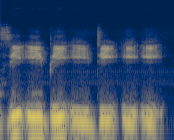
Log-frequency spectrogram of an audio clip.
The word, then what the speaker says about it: Zebedee: So anyway, we start with a song called Sons of Zebedee. So it's spelled Zebedee. So, but when they say it in the song, it's Zebedee. So Sons of Zebedee.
